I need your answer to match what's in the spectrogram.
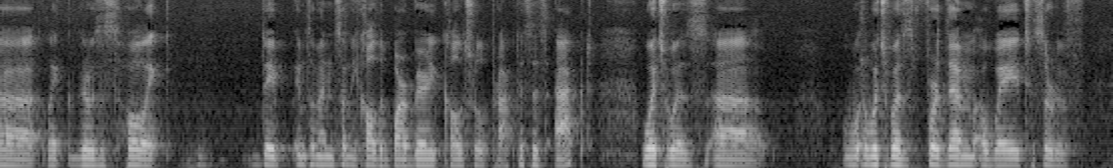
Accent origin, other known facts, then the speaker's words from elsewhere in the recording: India; also born or lived in Saudi Arabia; I'm Indian. My parents are Indian. I was born in Saudi Arabia, and I lived the first few years of my life in a very like Indian community in Saudi Arabia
